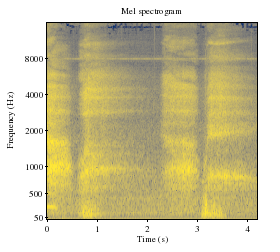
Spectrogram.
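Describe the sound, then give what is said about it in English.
Slow exhaled breaths, soft airy whooshes that rise and fade one after another, faint and alone with no talking. “You know what YHWH is? It's the sound of your breath.”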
